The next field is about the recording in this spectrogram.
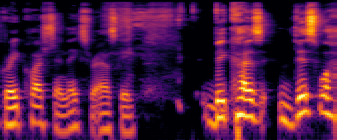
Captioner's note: laughing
